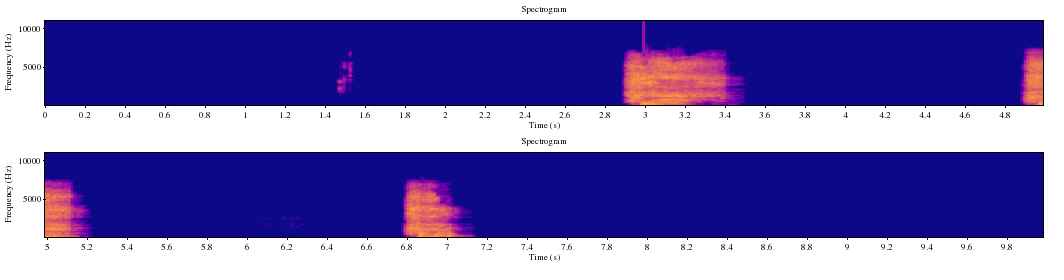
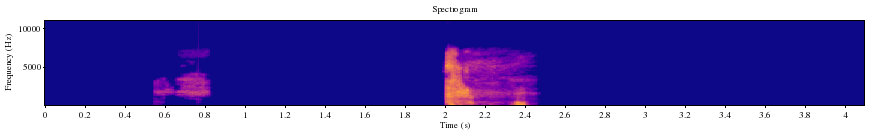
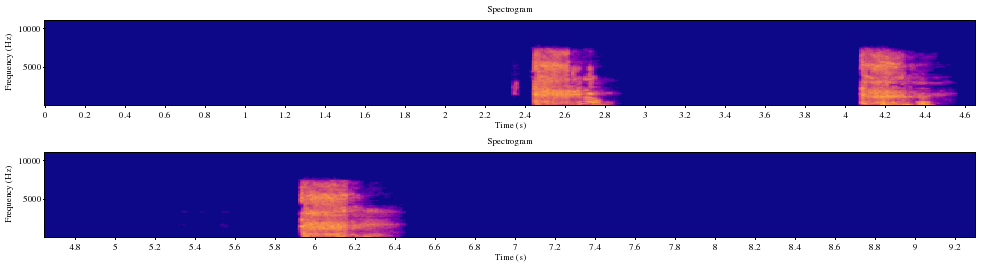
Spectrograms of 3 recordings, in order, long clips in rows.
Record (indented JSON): {
  "exhalation_length": "10.0 s",
  "exhalation_amplitude": 32767,
  "exhalation_signal_mean_std_ratio": 0.23,
  "cough_length": "4.1 s",
  "cough_amplitude": 29662,
  "cough_signal_mean_std_ratio": 0.17,
  "three_cough_length": "9.3 s",
  "three_cough_amplitude": 32203,
  "three_cough_signal_mean_std_ratio": 0.26,
  "survey_phase": "beta (2021-08-13 to 2022-03-07)",
  "age": "45-64",
  "gender": "Male",
  "wearing_mask": "No",
  "symptom_cough_any": true,
  "symptom_runny_or_blocked_nose": true,
  "symptom_sore_throat": true,
  "symptom_onset": "2 days",
  "smoker_status": "Ex-smoker",
  "respiratory_condition_asthma": false,
  "respiratory_condition_other": false,
  "recruitment_source": "Test and Trace",
  "submission_delay": "1 day",
  "covid_test_result": "Negative",
  "covid_test_method": "ePCR"
}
